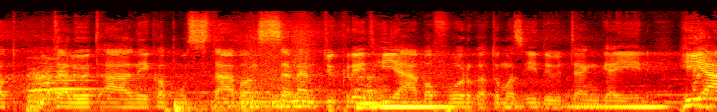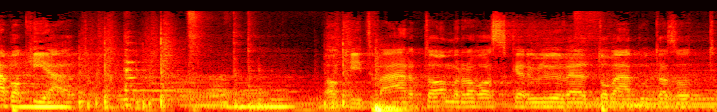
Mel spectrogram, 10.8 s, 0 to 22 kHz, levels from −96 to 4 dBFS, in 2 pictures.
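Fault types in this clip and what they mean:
No technical faults can be heard in this audio.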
